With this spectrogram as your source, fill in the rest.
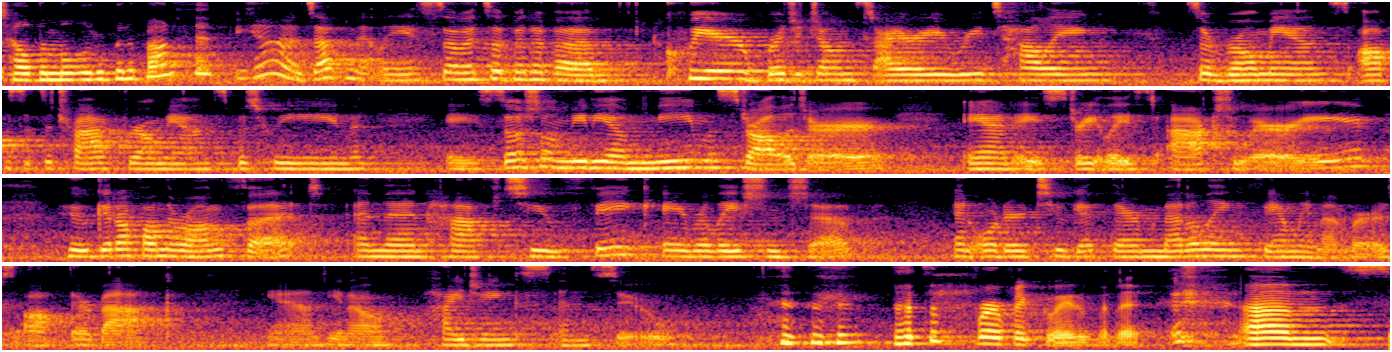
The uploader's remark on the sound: LIVE on the show floor at PLA 2020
